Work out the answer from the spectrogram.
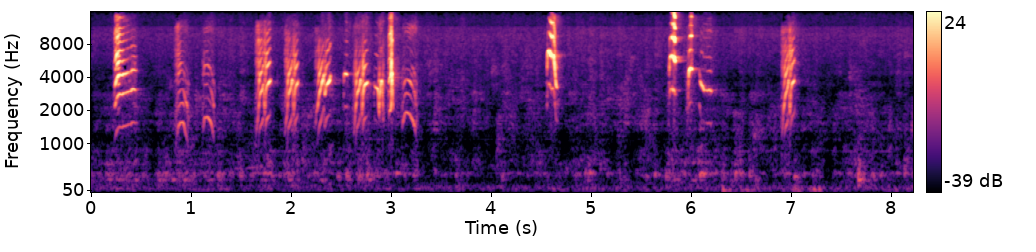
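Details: Sooty-headed bulbul singing as a prompt to get silent cage birds to sing again: a busy run of clear, sharply falling chirps and short whistled notes, some in quick clusters, with a low background hum.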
